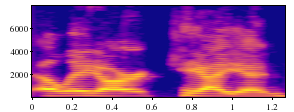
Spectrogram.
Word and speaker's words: Laurken: live every day but my name is pronounced Larkin so it's Larkin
